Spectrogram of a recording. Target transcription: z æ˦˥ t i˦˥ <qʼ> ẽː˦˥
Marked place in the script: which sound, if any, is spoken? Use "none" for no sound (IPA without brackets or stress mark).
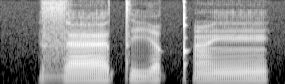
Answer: qʼ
